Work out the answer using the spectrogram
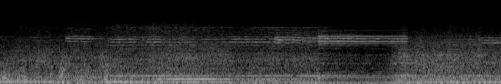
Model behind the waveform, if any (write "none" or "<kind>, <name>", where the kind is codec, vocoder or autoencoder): none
